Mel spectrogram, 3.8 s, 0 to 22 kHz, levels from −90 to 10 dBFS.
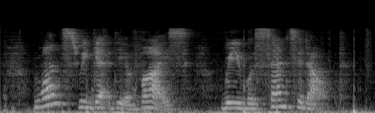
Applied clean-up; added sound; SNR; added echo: none; Writing; 4 dB; reverberation time 0.2 s.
